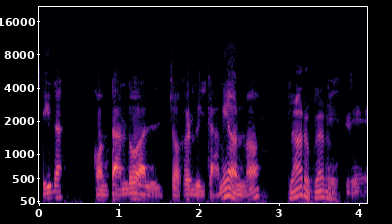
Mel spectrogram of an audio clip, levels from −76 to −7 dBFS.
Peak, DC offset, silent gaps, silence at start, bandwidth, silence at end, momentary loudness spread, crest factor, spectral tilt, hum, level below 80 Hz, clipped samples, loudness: -20 dBFS; under 0.1%; none; 0.05 s; 16 kHz; 0 s; 9 LU; 14 dB; -6.5 dB/octave; none; -62 dBFS; under 0.1%; -35 LUFS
